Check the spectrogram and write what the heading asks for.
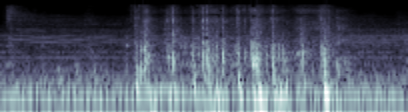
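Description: A cardboard snack box being handled, giving a quick run of light clicks and taps through the middle second, over quiet background music.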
